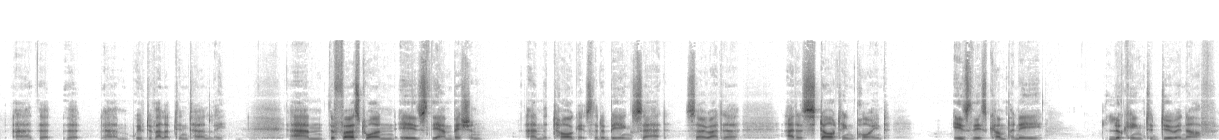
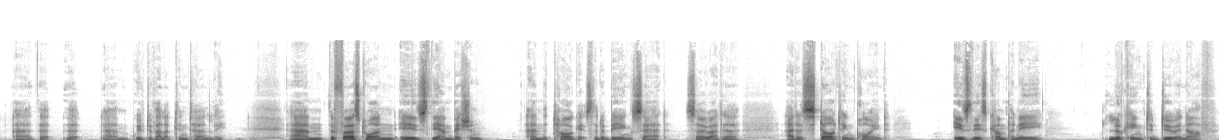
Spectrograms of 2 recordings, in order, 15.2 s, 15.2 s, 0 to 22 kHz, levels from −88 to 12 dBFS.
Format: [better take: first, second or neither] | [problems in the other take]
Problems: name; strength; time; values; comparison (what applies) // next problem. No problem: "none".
second | thin; very; fading below 700 Hz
